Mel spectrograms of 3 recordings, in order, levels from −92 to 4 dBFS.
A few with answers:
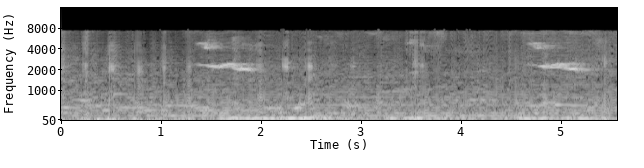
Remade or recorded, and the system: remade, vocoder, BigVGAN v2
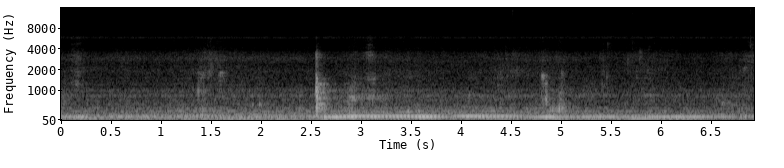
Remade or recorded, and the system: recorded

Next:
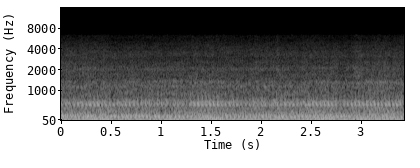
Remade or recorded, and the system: remade, autoencoder, DAC-VAE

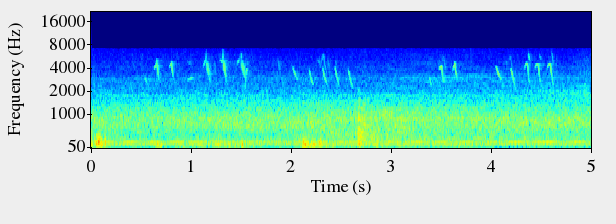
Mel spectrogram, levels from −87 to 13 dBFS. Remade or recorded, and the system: recorded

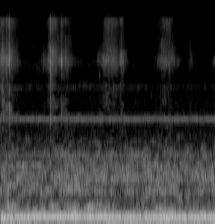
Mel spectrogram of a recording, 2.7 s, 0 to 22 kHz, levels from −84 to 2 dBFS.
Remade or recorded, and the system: recorded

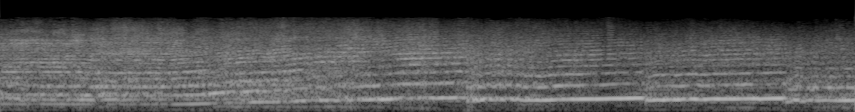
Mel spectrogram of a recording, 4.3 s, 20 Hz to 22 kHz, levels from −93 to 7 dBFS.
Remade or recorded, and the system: remade, vocoder, BigVGAN v2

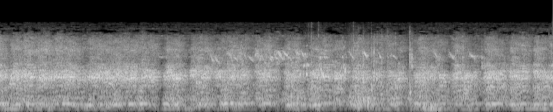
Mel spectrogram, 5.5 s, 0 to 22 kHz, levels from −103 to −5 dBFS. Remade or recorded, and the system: recorded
